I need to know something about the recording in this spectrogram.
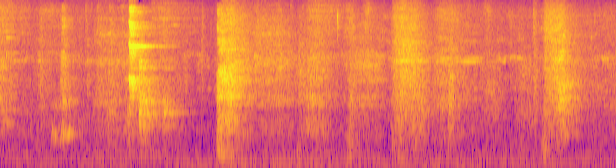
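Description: A person's forceful huffing breaths and grunts: four or five separate bursts about a second apart, with a sharp loud one a little over a second in.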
